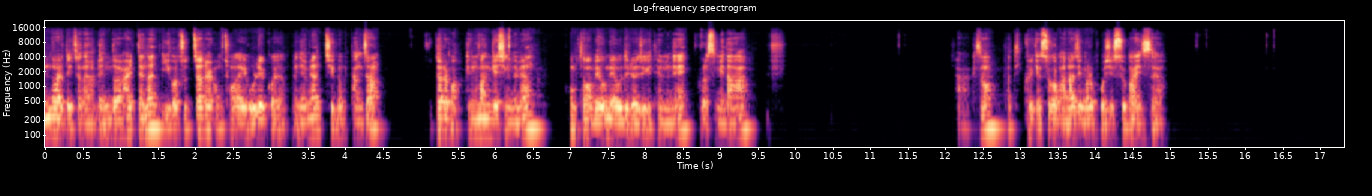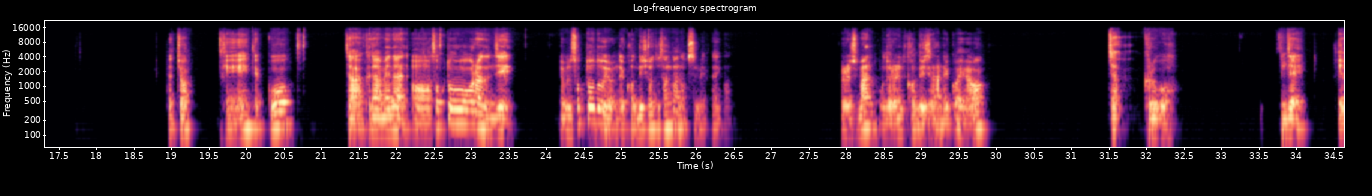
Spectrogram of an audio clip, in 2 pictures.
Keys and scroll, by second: 3.6 Escape, 6.6 Escape, 22.6 2, 26.2 Escape.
